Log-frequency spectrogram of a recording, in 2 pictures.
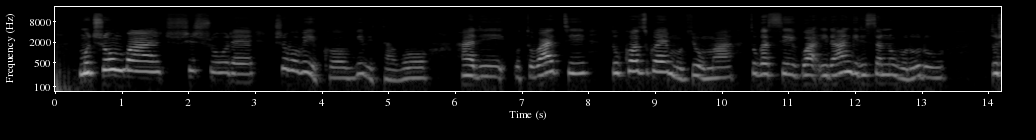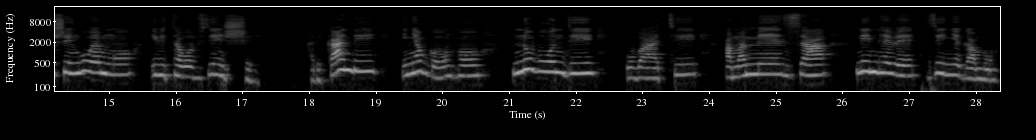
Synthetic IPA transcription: mut͡ʃuːmbat͡ʃiʃuːɾe̞ | t͡ʃuβuβiːkʰo̞bɡiβitaβo̞ | haɾiutuβaːtʰi | d̥uko̞zɡwe̞muvjuːma | tuɡasiɡwaʔiɾaːŋɡiɾisanuβuɾuɾu | d̥uʃiːŋɡuwe̞mŋo̞ | iβitaβo̞vjiːnʃi | haɾikaːndiː | ɲabɡo̞ːŋo̞ | nuβuːndi | βuβatʰi | amame̞ːza | nin̥he̞βe̞ziɲe̞ɡamo

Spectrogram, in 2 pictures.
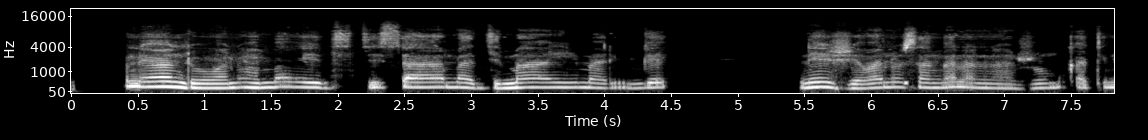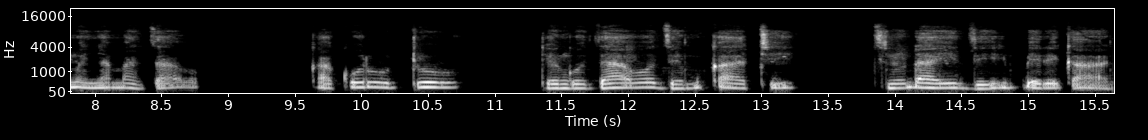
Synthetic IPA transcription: kune̞antʰuʋano̞ambaʋed͡zid͡zisamad͡zimaimarḭŋɡe̞ | ne̞ʐeʋano̞saŋɡananaʐo̞mukatimwe̞ɲa̰mad͡za̰ʋo̞̰ | ka̰kuɾutu | nte̞ŋɡo̞d͡zaʋo̞d͡ze̞mukatʰi | d͡zino̞ɗaid͡zeiɓe̞ɾe̞ka̰ːni

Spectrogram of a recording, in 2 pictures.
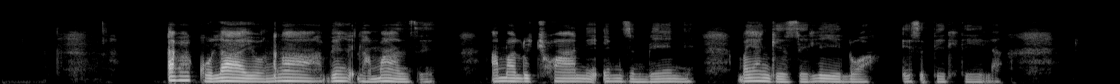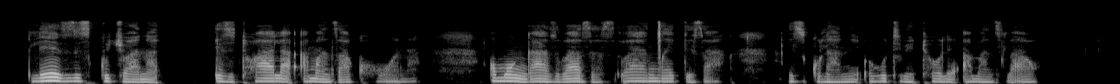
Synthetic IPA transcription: aβaɡ̥ʱulajɔŋ͡ǁaβɛlamand͡zʱi | amalut͡ʃʼwanɛ̰ʔem̩zimbʱeniβajaŋɛzɛlɛlwa | esib̥ʱeɮɛːla | lezizizi̥ɡ̥ʱud̥ʒ̥ʱwana̰ | ezitʰwala̰ʔa̰mand͡zʱiakʰɔ̰na | umoŋaziβaβajaŋ͡ǀed̥ʱisa̰ | iziɡ̥ʱulanɛ̰ʔuɣutʰiβɛtʰɔlɛ̰ʔamand͡zʱila̰ːwɔ

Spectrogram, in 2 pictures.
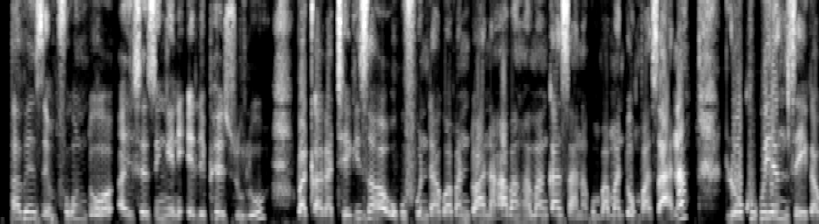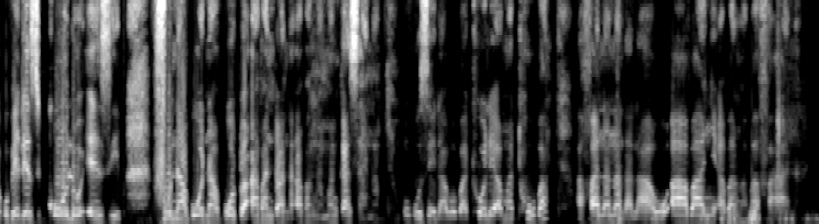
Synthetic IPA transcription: aβɛzeɱfundʱɔajɛseziŋeniʔelipʰezuːluβaǃaɣatʰeɣisauɣufundʱak̬waβantʼwanaʔaβaŋamaŋkʼazanaɣumbʱamantʼɔmbʱazaːnalokʰuɣujɛnd͡zʱɛɣ̬aɣuβɛleziɣɔlɔʔezifunaβɔnaβɔd̥ʱwaʔaβantʼwanaʔaβaŋamaŋkʼazana | uɣuzɛlaβɔβatʰɔlɛamatʰuβaa̰fananalalawɔʔaβaɲɛʔaβaŋaβafaːna

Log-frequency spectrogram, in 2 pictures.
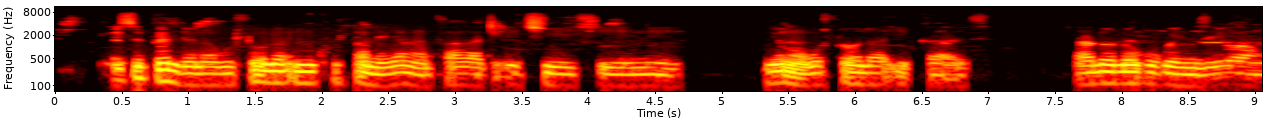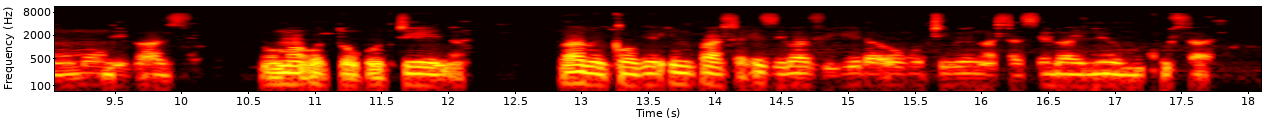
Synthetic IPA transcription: esib̥ʱɛɮɛlaɣuɬɔ̰laʔimikʰuɬanɛjaŋapʰaɣatʰiet͡ʃʼijet͡ʃʼijenejɔ | nɛŋo̰ɣuɬɔ̰laʔḭɡ̥ʱaːzi | nd͡ʒʱalɔlokuɣwend͡zʱiwaŋomɔntʼiɣazi | nɔ̰maʔɔ̰d̥ʱɔɣɔ̰d̥ʱɛna̰ | βaβɛǃɔɣɛʔimpʼaɬa̰ʔeziβaviɣɛlauɣutʰiβɛŋaɬasɛlwajɔnɛjomikʰuɬa̰ːnɛ

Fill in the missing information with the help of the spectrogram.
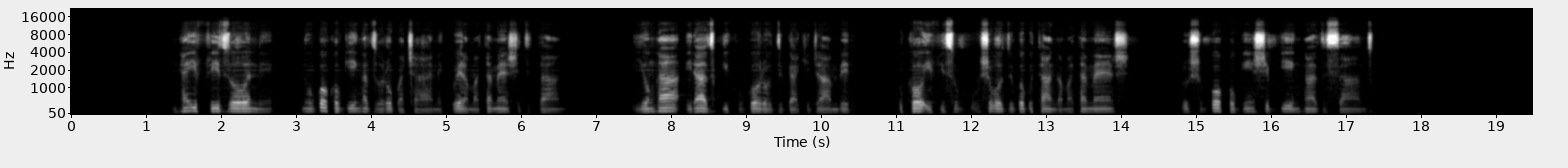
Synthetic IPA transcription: iŋɦajifɾizone | nub̚ɡo̞ːko̞b̚ɡiːŋhazo̞ɾoɡwat͡ʃaːne̞kuβe̞ːɾamatame̞ːnʃizitaːŋɡa | ijo̞ŋɦaiɾaːziɡwikʰub̚ɡo̞ɾo̞zib̚ɡaːkʰid͡ʒaːmbe̞ɾe̞ | kukʰo̞ifisuuβuʃo̞βo̞zib̚ɡo̞ɡutaːŋɡamatameːnʃi̥ | kuɾuʃubɡo̞ːkʰo̞b̚ɡiːnʃibɡiːŋ̥ɦazisaːnzwe

